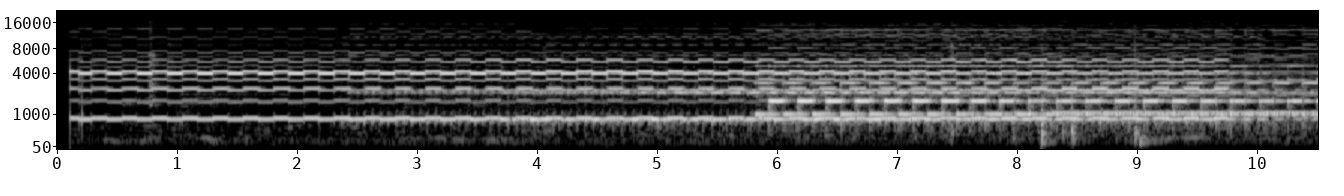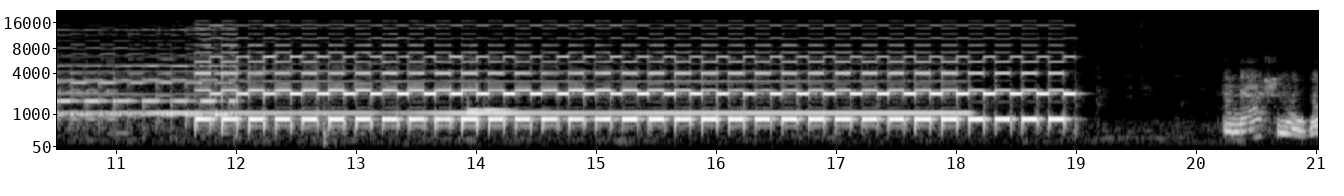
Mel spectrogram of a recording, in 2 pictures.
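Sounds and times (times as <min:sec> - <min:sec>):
electronic synthesizer music: 0:03.2 - 0:19.1.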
